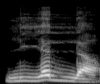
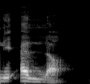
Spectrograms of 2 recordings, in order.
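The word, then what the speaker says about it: لئلا: هنا كذلك يتم إبدال الهمزة بهذه النقطة السوداء هنا مع بقاء حركتها وننطقها هنا ياء، نقول لأنها سبقتها كسرة نقول ليلا ولا نقول لألا، ليلا هذا فيما يخص الإبدال.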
